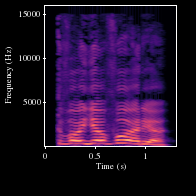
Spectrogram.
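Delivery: high, loud, drawn-out jealous wail; shrieking with jealous anger; angry cry. A narrator's reading. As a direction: shout it spitefully, stretching the words. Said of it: "закричала Таисия, разбрызгивая злые слёзы".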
